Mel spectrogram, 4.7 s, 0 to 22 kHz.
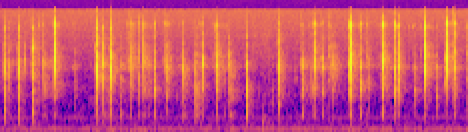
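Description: Fingertips type continuously on a mint-green Cyberboard R3 mechanical keyboard with plastic keycaps and an aluminum case. About 34 short, bright clacks follow in a quick, uneven rhythm, each dying away almost instantly. A faint, steady low hum sits underneath.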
